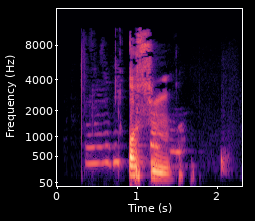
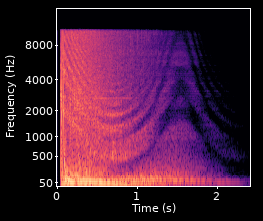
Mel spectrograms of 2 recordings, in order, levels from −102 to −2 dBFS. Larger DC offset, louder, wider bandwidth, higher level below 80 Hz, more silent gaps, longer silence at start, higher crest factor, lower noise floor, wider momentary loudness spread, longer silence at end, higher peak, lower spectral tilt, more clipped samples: neither; about the same, -21 LUFS vs -21 LUFS; about the same, 11.5 kHz vs 11 kHz; second, -60 dBFS vs -24 dBFS; neither; first, 0.35 s vs 0.05 s; first, 24 dB vs 16 dB; second, -49 dBFS vs -55 dBFS; about the same, 22 LU vs 21 LU; second, 0.25 s vs 0.65 s; first, 0 dBFS vs -6 dBFS; first, -5 dB/octave vs -3.5 dB/octave; neither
